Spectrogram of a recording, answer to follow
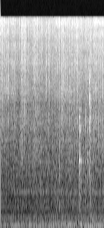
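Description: A block of beef searing in a hot steel frying pan, sizzling with a steady hiss and small pops as its outside browns for roast beef.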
